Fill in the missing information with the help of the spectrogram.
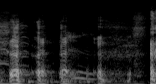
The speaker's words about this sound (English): A lot of coughing and sneezing.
